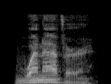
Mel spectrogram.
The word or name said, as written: whenever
